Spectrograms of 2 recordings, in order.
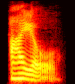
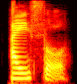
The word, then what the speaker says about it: aisle: Yes, this is silent S, so we read aisle, not ISIL.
